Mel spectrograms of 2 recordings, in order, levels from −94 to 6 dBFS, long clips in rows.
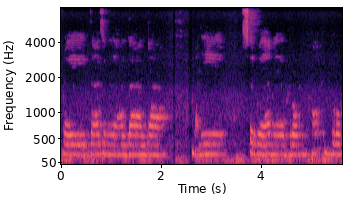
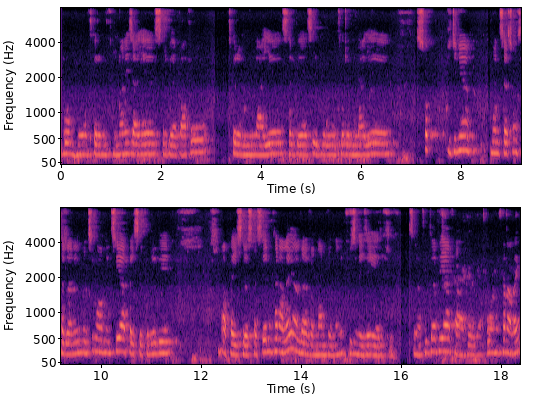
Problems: constant background noise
